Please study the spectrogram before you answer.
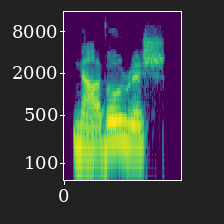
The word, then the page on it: nouveau riche: Indian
